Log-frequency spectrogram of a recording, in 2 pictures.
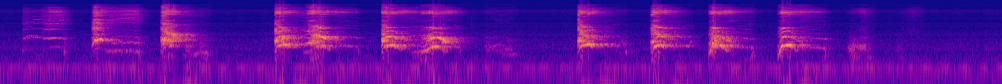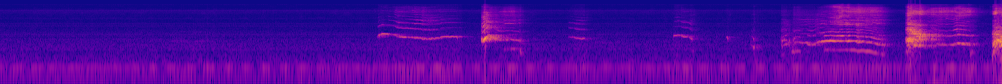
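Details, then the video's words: French Bulldog throwing a tantrum in his cage, barking loud and rough in quick runs for about eight seconds, falling silent, then going back to high falling whines and harsh yelps, with a low hum throughout. "FRENCH BULLDOG THROWS TANTRUM IN HIS CAGE!!"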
